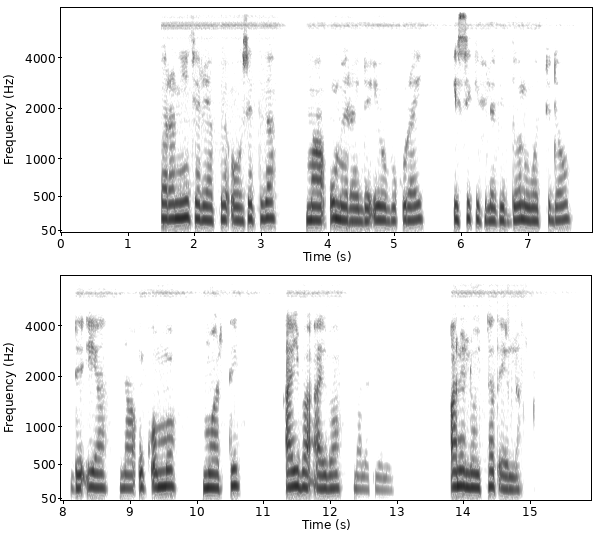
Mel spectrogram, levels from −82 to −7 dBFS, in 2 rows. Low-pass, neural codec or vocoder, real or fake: 7.2 kHz; none; real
